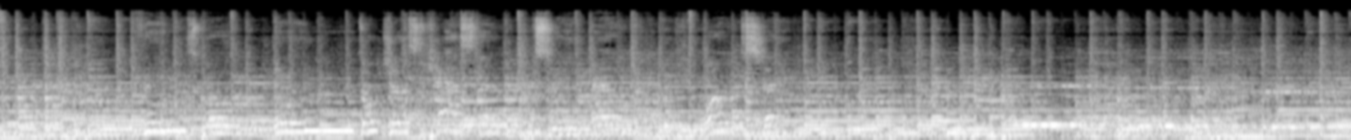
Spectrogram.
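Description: Live indie-folk band playing: a strummed acoustic guitar over an upright bass, going on without a break.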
